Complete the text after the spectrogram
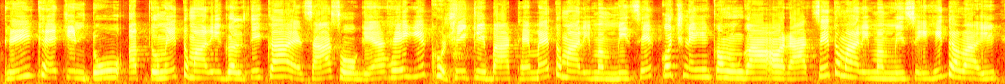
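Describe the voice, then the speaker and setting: A woman's voice: sits high, normal speed, few pauses, bright, forceful tone. A woman voicing a grown-up male forest bird in a cartoon story, who talks in an agreeable, reassuring way. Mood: kindly.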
